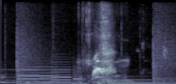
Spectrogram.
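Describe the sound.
A dog gives a short, sharp bark, rising out of a low hum of background voices and then fading into a steady murmur.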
